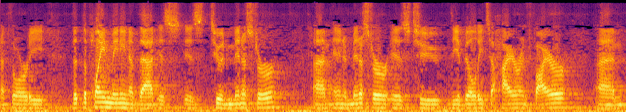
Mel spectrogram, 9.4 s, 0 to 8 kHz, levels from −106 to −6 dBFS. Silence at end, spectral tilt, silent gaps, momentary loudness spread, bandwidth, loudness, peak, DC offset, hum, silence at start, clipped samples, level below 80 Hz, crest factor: 0 s; -5.5 dB/octave; none; 7 LU; 7.8 kHz; -13 LUFS; 0 dBFS; under 0.1%; none; 0 s; under 0.1%; -28 dBFS; 14 dB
